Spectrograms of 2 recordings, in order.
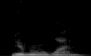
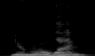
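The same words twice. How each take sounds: The two takes are said the same way.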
